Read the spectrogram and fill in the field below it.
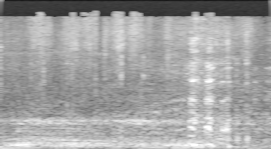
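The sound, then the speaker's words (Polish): A car engine hums steadily at a low rumble as the vehicle moves slowly, turning around on Kościelna Street, with a brief murmur of voices rising over it near the end. “Wszystko możliwe, ten samochód.”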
